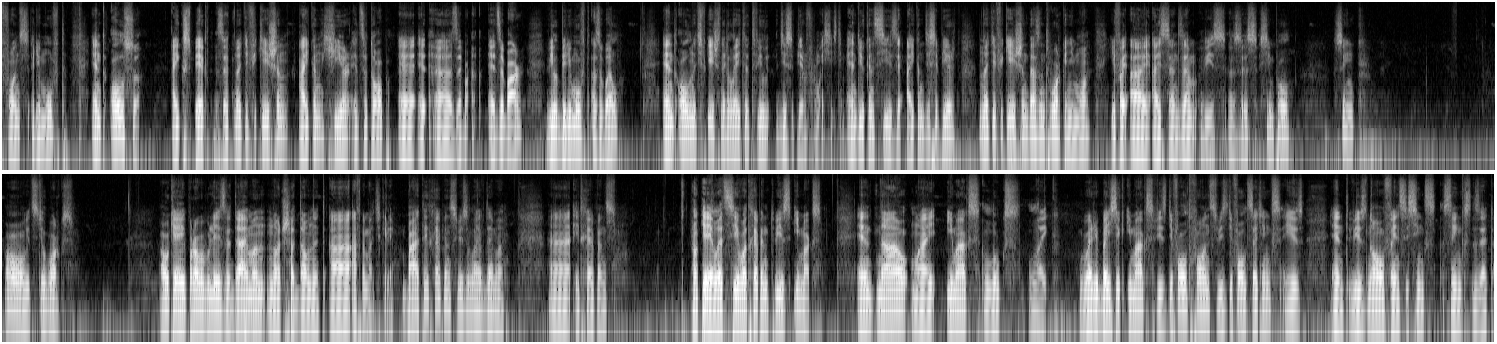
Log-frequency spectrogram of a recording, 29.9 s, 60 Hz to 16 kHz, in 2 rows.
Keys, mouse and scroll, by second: 6.7 super+r, 12.0 click, 12.2 ctrl+e, 12.5 alt+w, 13.0 super+t, 13.4 ctrl+y, 13.7 Return.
